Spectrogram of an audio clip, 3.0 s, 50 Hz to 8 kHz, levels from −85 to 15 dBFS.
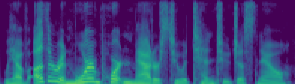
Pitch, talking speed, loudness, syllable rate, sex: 215 Hz, 245 wpm, -17 LUFS, 6.1 syllables/s, female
